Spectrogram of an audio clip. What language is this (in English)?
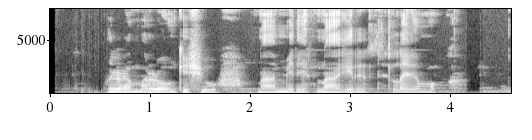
Masai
